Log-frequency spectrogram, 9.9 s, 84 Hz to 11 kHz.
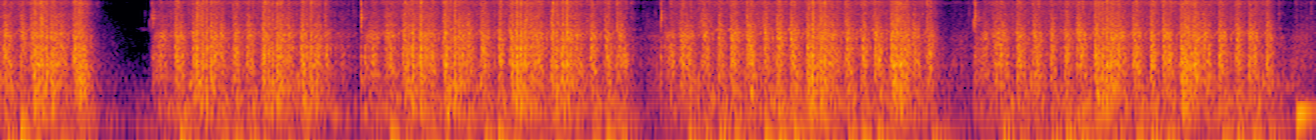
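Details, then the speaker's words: The 750 "Mac" cranks in four long, fast, rattly bursts but never runs; only periodic weak pull through the manifolds, and even accelerant down the intake won't catch. Owner suspects the starter clutch, as before, not confirmed. "I mean, even if I try for, you know, an accelerant down the spout, it's just not sucking enough to do it."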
